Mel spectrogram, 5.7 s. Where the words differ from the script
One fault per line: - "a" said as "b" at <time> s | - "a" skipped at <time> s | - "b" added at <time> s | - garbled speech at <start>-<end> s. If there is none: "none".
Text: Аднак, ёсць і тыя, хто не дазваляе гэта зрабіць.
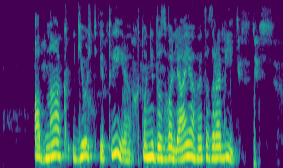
none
